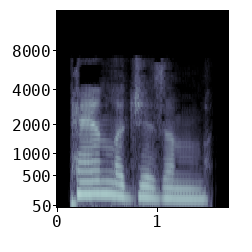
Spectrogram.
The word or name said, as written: panlogism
